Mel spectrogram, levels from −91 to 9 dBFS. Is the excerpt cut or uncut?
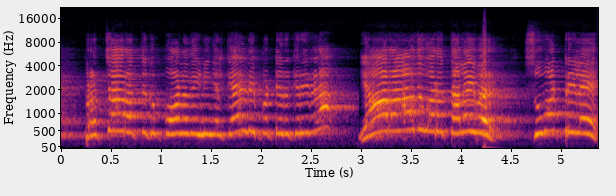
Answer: cut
